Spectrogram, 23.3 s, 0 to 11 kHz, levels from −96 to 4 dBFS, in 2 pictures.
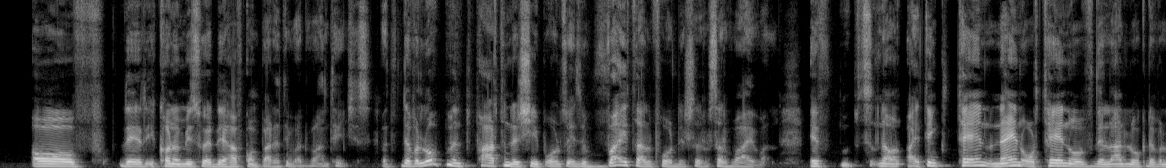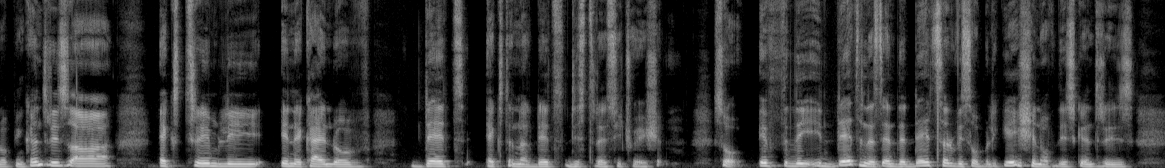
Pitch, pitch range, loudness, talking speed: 150 Hz, 135-170 Hz, -24 LUFS, 135 wpm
